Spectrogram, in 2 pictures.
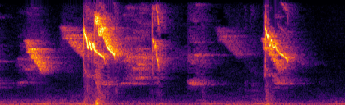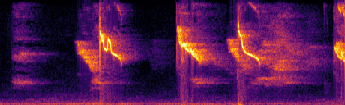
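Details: Oriental white-eye (pleci) sounds used to excite another pleci into song: harsh, high squeaky chirps and scratchy twitters repeated in irregular bursts under a second apart.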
